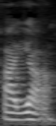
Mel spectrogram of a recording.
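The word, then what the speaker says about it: hayya: me just tell y'all it's spelled h a y y a but it's pronounced Haya that's exactly what I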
